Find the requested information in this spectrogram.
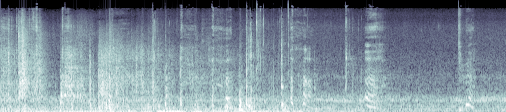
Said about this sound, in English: I hate explosions.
